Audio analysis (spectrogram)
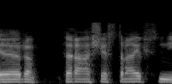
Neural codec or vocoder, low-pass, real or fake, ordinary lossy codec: codec, 16 kHz, 1 kbps, FunCodec, trained on Chinese and English, 50 frames a second; 7.2 kHz; fake; MP3, 32 kbps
